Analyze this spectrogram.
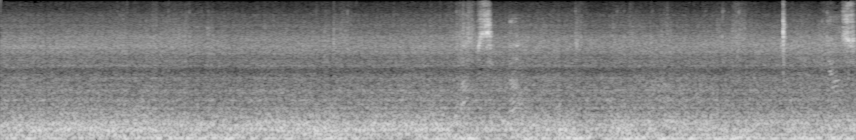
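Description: Wind roars loudly against a moving car.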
